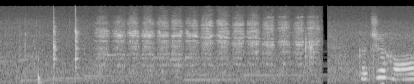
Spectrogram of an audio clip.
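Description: A blade scrapes rhythmically against something hard.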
